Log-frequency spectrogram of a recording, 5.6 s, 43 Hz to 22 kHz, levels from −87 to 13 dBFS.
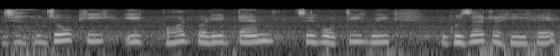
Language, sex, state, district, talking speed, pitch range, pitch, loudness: Hindi, female, Uttar Pradesh, Gorakhpur, 140 wpm, 200-220 Hz, 210 Hz, -25 LUFS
